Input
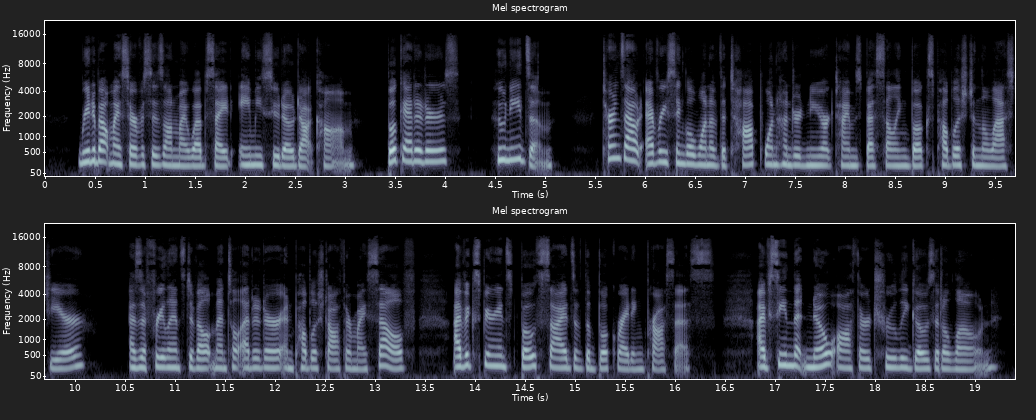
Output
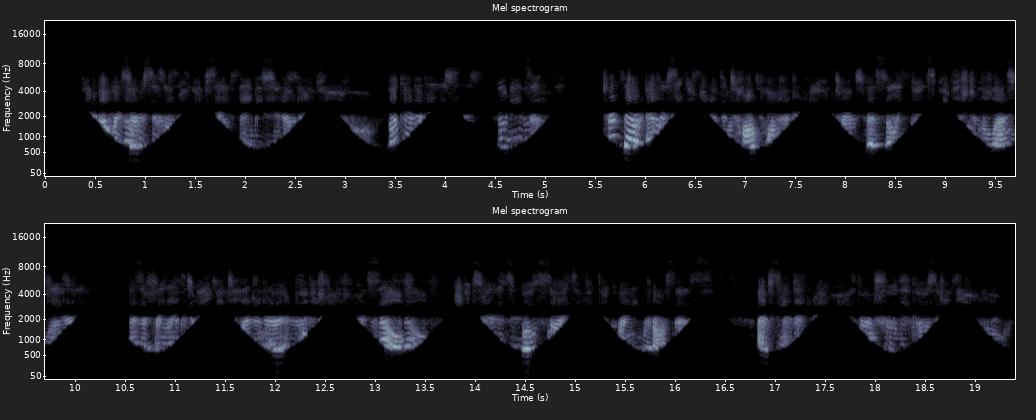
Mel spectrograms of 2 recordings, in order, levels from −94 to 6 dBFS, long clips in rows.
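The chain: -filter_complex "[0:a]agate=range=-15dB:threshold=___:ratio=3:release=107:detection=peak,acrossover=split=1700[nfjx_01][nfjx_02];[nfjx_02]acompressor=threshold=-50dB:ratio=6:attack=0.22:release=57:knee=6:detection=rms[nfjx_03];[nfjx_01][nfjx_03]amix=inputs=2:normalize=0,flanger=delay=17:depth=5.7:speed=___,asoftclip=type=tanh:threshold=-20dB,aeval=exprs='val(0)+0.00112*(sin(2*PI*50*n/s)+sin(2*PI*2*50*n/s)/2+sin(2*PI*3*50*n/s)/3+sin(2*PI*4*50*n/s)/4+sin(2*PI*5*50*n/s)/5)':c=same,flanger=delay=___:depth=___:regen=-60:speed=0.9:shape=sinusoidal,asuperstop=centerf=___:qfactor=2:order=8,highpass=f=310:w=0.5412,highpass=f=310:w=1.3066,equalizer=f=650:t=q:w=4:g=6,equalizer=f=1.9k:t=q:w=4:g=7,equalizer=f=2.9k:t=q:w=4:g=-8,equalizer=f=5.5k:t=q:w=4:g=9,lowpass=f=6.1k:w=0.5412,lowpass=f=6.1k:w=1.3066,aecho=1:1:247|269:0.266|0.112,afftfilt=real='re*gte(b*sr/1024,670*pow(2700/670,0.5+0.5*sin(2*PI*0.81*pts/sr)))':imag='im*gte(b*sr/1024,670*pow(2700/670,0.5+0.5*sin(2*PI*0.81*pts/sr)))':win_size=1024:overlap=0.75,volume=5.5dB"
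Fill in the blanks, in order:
-45dB, 2.8, 5.2, 9.4, 2500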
